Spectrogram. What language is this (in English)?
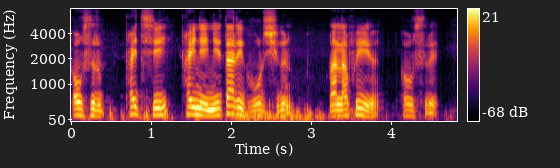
Bodo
